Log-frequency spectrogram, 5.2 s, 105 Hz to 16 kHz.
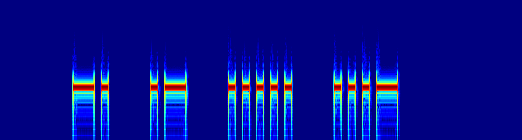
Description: Morse code, heard as a keyed tone, about 17 wpm, spaced as for 12 wpm, 700 Hz. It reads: NA5V
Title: USA Call Signs - 2x Character Spacing - 17wpm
